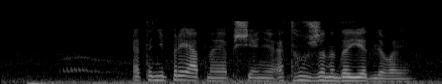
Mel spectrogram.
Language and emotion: Russian, angry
